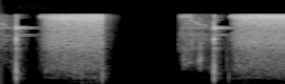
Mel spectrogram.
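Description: A balloon inflated quickly with a pump: two strokes, each a sharp click followed by a loud rushing hiss of air, separated by a short silence.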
